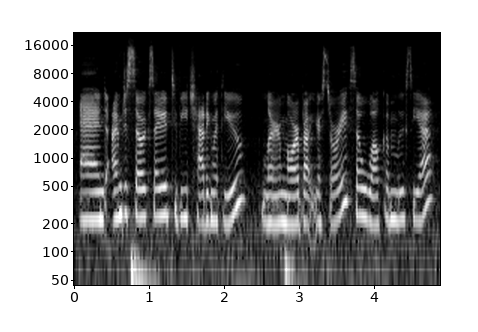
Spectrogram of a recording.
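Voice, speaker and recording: A woman hosts a podcast interview in a somewhat high voice. She sounds eager and curious, gushing over her guest as she asks questions. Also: brisk, fairly bright tone, slight background noise. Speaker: podcast host. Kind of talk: casual interview chat.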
